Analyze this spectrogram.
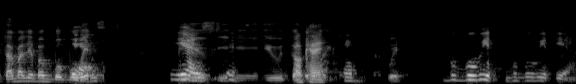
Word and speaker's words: bubuwit: Bubuwit, yeah. But it's kind of spoken quickly, so it's pronounced fast.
